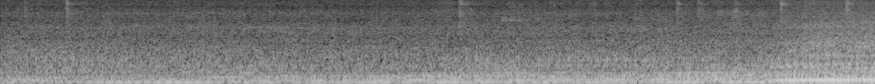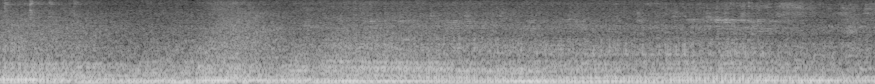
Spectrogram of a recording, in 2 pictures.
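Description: Car engine idling, a steady low hum that grows louder about four seconds in.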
